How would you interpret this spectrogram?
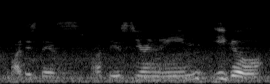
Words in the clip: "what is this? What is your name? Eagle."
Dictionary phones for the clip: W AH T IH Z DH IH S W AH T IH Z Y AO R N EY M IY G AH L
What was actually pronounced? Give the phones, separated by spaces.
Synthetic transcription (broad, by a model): W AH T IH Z DH IH S W AH T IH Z Y AO R N EY M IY G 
